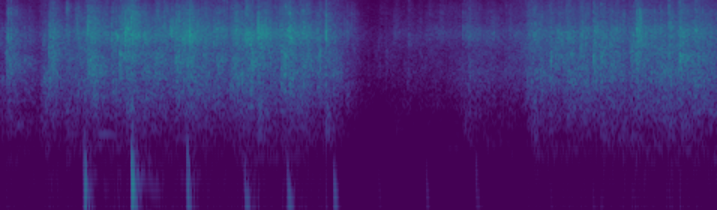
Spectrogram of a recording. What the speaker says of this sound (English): So if everybody wants to join me in giving them a big applause.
